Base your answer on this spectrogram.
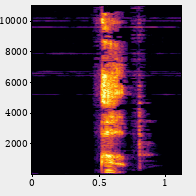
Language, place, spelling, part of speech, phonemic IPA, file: English, Queensland, up, adverb / preposition / adjective / noun / verb, /ɐp/, En-au-up.ogg
- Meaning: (adverb) Indicating movement towards or location at a higher place or position.: Away from the surface of the Earth or other planet; in opposite direction to the downward pull of gravity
